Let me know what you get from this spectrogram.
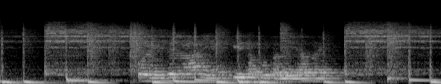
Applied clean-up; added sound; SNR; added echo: none; Drum kit; 0 dB; reverberation time 0.9 s.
